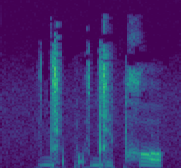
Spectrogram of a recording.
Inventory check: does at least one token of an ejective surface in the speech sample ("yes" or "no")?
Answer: no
